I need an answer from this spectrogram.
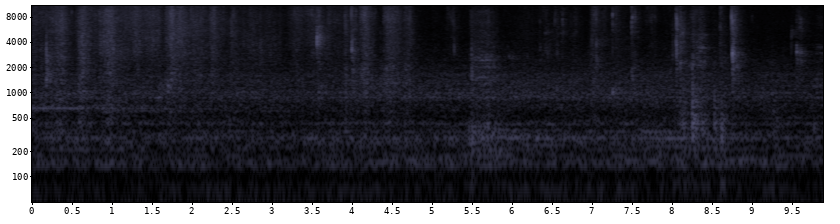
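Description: A person chewing a mouthful of chicken gyro, with a steady string of short, wet mouth clicks and the crinkle of its paper wrapper.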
